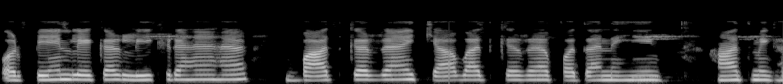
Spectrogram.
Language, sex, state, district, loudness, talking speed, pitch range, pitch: Hindi, female, Bihar, Sitamarhi, -17 LUFS, 145 wpm, 200-220 Hz, 210 Hz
